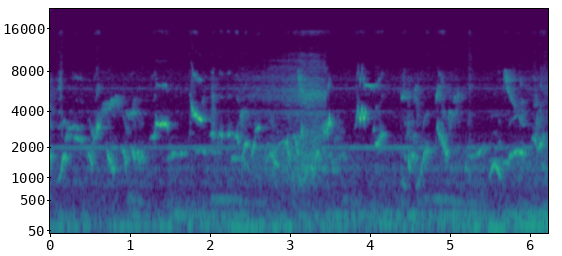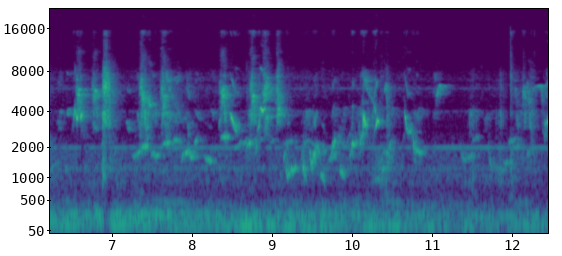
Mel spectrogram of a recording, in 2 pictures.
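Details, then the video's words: Several budgerigars trading calls, a long chatter of scratchy squawks, clicks and warbled chirps that swells and dips, with low room hum beneath. "burung parkit bersautan"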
